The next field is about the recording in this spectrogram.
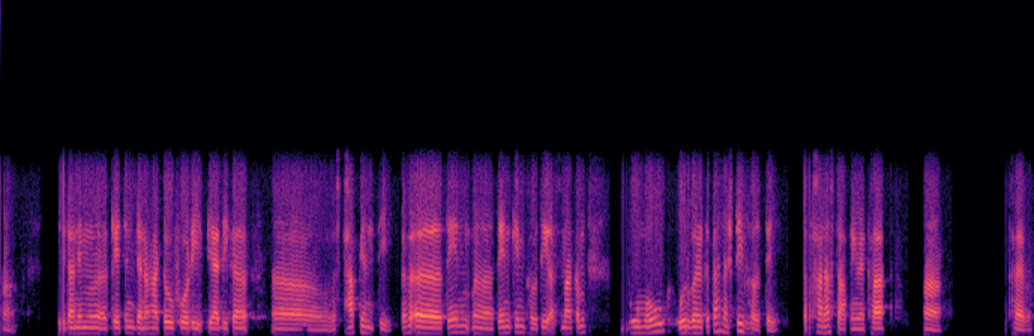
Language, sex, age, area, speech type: Sanskrit, male, 18-30, rural, conversation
